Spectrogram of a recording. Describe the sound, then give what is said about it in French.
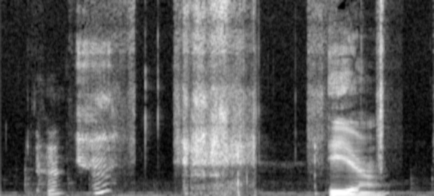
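A pen scratches across paper in a short, steady burst of dry scraping as a woman draws a series of strange characters, set between a few brief wordless vocal sounds, with a louder rising-and-falling voice near the end. “Et puis, juste au-dessus, elle commence à dessiner une série de caractères étranges, mais qui vous rappellent un petit peu ce que vous aviez vu sur les arachnoïdes mécaniques, là.”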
